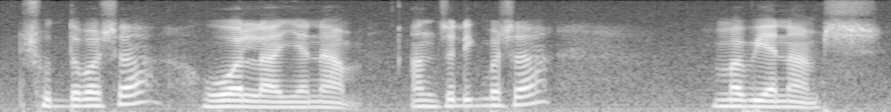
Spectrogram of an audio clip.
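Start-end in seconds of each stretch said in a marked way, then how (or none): none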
